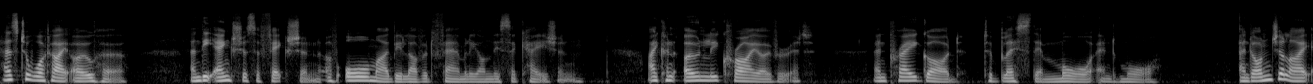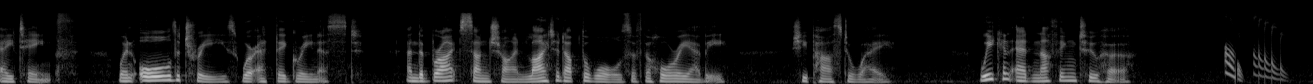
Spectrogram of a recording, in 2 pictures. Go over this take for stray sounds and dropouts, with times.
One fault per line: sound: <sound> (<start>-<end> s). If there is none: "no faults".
sound: chirp (25.4-26.1 s)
